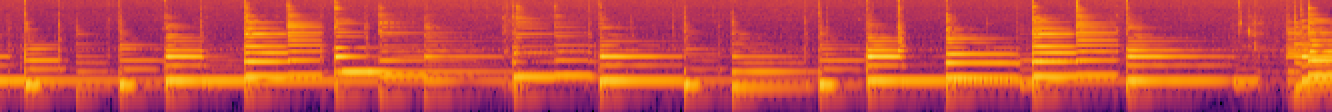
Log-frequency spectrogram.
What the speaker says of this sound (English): what if I cheat and play some bluesy notes like that B flat we were playing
